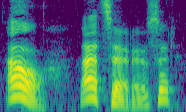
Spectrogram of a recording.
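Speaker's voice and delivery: high, loud opening that eases down; flattering. A narrator's reading. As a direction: humour them with a flattering lilt. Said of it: "in that flattering voice".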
